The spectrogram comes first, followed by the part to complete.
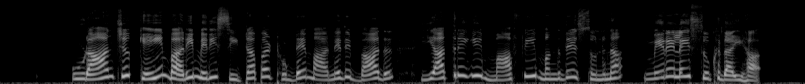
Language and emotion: Dogri, happy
